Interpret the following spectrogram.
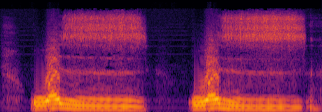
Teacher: Sifat huruf za itu kan di antaranya adalah mengalir dan juga dia saofir. Sifatnya shofir itu berarti kalau kita ee bahasakan itu sama kurang lebih seperti hames.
